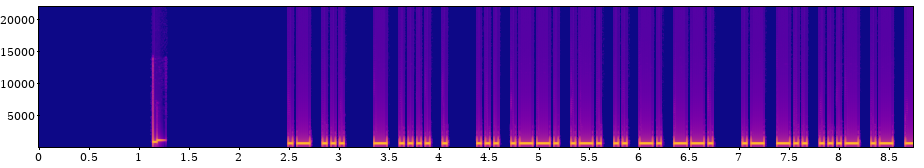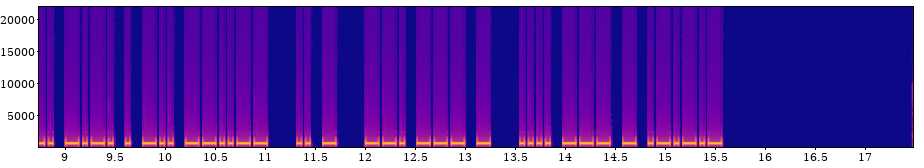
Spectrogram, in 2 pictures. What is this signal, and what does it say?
Morse code, heard as a keyed tone, about 28 wpm, 700 Hz. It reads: AS THE SPRING ADVANCED, IT GOT HOT.
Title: Sentences from Top 1200 Words 28wpm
